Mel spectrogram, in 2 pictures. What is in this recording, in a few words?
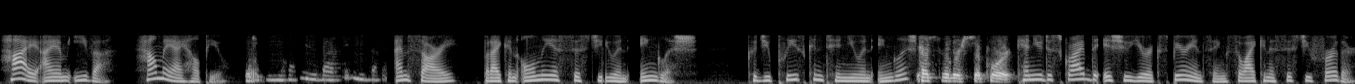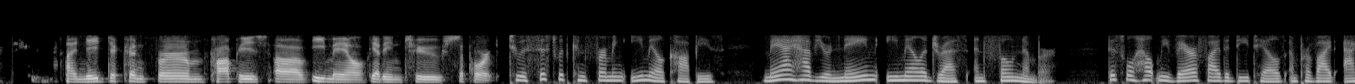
conversation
